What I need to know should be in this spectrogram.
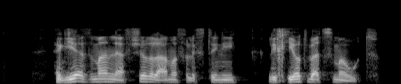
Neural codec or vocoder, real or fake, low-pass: none; real; 5.4 kHz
